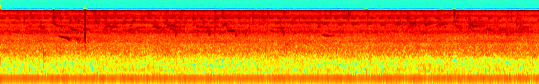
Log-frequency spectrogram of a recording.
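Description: Outdoor ambience of a steady hiss and low hum with a faint continuous high insect trill, and a few short, high bird chirps about a second in, with fainter chirps a few seconds later.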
